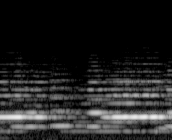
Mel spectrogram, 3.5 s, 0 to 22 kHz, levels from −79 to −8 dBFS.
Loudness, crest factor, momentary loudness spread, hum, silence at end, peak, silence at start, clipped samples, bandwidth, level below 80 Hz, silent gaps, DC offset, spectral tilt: -21 LUFS; 10 dB; 16 LU; none; 0 s; -12 dBFS; 0 s; under 0.1%; 3.9 kHz; -70 dBFS; none; under 0.1%; -5.5 dB/octave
